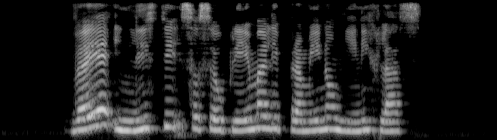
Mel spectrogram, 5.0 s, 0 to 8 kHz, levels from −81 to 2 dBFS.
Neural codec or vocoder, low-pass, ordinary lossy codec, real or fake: none; 7.2 kHz; none; real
